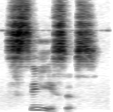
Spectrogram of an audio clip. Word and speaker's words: CSIS: am an agent with csys pronounce ceases do you know what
